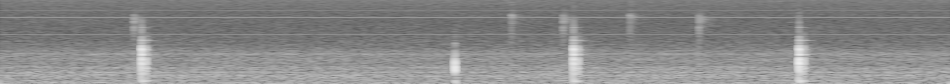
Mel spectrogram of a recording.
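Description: Short wooden clicks sound as chess pieces are moved.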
